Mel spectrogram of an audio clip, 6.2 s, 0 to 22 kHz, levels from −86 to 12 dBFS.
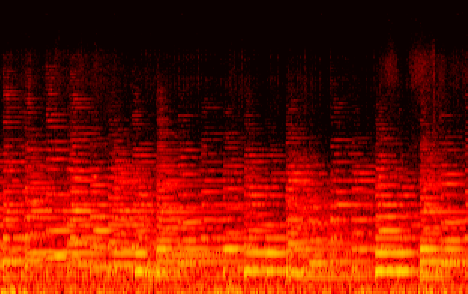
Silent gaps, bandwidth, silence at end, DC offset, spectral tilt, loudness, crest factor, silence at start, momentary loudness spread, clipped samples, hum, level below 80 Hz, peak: none; 11.5 kHz; 0 s; under 0.1%; -8 dB/octave; -27 LUFS; 14 dB; 0 s; 6 LU; under 0.1%; none; -40 dBFS; -12 dBFS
